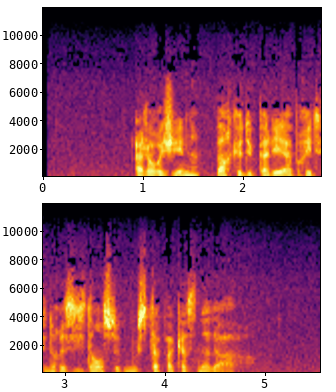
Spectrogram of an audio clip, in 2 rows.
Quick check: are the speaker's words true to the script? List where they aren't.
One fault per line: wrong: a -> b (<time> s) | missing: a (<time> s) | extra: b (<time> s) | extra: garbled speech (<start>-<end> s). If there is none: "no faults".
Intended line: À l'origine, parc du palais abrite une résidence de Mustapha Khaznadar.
no faults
